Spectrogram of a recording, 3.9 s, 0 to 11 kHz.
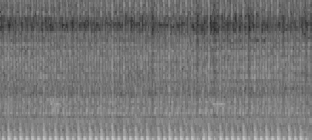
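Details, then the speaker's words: Honda Z50R after restoration and valve adjustment, muffler fitted, first kick start: small single idles with steady slightly uneven beat around 140 a minute and faint puffing tick; cylinder head cover leaking because bolts were only finger-tightened. "when we did the valves and i put the cylinder head cover back on i just finger tighten them i forgot to completely tighten them up"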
